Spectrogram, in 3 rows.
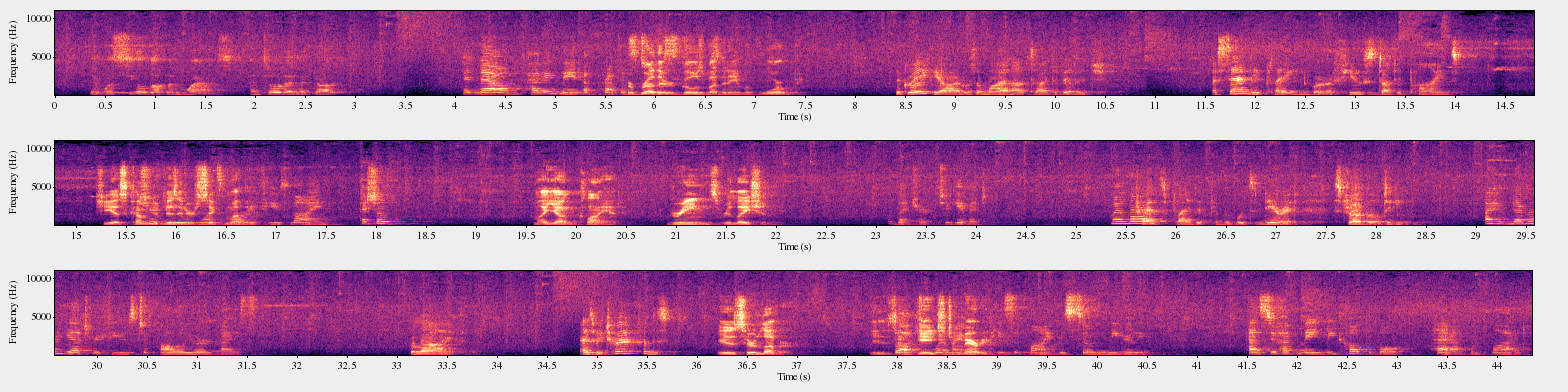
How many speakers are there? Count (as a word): four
